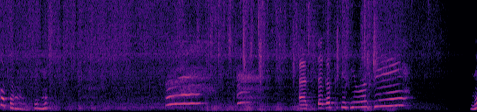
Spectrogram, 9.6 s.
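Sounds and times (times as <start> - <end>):
shower water spraying: 0.0 - 9.4
speech: 0.2 - 1.7, 6.4 - 8.0.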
